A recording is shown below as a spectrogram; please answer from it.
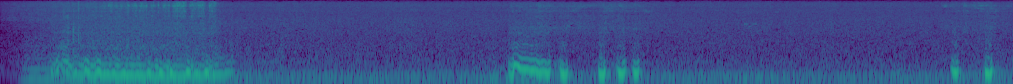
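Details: Low, buzzing, irregular breaths with fluttering snorts in a quiet room: a senior rescue cat, tagged tortoiseshell/brown tabby, snoring in deep sleep by a window.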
